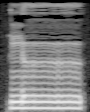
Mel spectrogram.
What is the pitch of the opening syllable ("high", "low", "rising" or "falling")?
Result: low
